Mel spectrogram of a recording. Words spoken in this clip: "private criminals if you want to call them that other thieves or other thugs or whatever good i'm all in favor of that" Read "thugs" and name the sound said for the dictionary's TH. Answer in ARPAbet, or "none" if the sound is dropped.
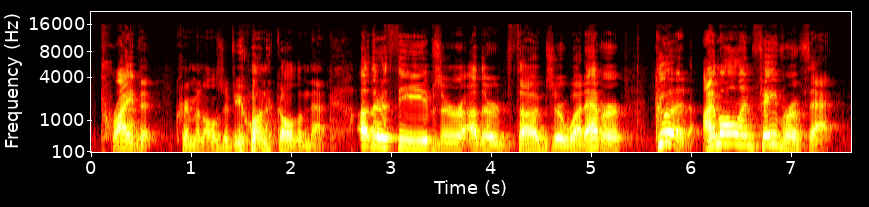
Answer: TH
